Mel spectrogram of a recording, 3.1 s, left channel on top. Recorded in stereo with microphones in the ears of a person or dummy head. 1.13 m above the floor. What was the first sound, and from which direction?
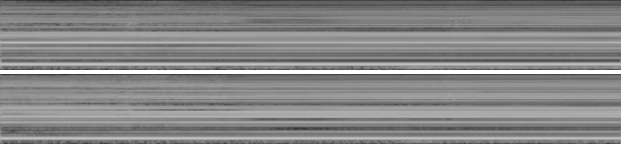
A machine running, 75° right (ahead or behind).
